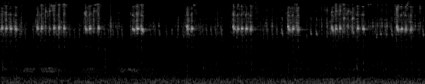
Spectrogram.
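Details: Cricket song used as a calming sound for tinnitus, with clear trilled chirps about every half second, high and metallic, over a faint background chorus.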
